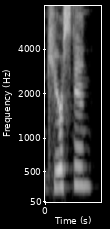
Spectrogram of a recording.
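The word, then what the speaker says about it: Kristen: Hey, that's what we call how you pronounce her first name. Kirsten.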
